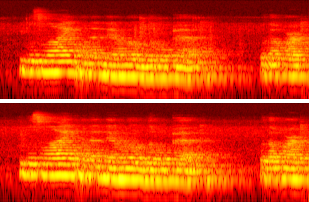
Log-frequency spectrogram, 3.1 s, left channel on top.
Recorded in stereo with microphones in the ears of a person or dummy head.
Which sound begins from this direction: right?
A woman speaking, at 0.2 s.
